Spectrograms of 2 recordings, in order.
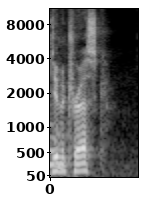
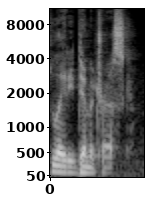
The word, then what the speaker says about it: Dimitrescu: Resident Evil Village Mercenaries mode will soon let you play as Lady Dimitrescu. – Dimitrescu. – If that's how you want to say it. – That's how it's said. Or at least according to one of my friends who plays play that game, it's Lady Dimitrescu.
